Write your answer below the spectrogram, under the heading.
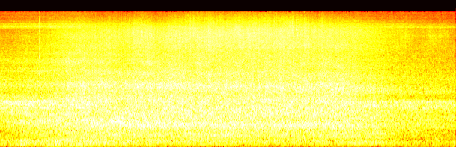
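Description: Kintetsu limited express electric train passing through the station at speed, a loud rushing rumble of wheels on rail. It swells over the first second or two, holds, then drops away suddenly near the end.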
